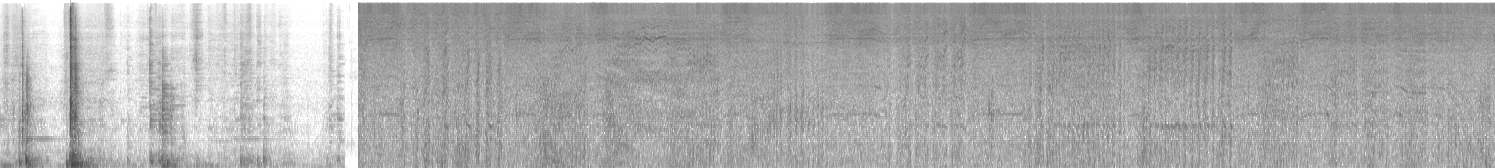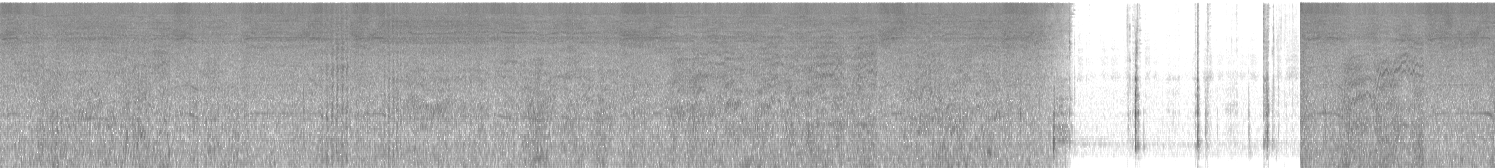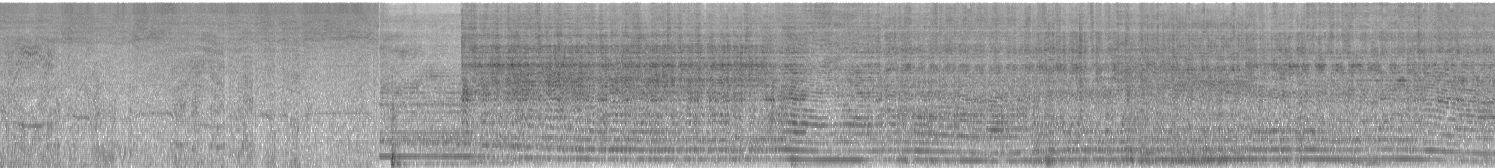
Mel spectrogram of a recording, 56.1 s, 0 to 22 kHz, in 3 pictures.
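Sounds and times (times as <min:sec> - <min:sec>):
hissing scrape on steel saw: 0:04.5 - 0:21.4, 0:35.0 - 0:56.0
power tool whining: 0:35.0 - 0:56.0.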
